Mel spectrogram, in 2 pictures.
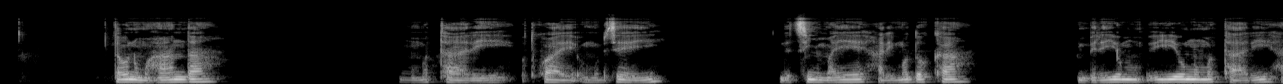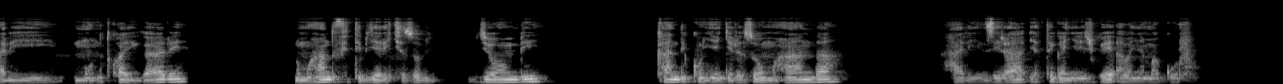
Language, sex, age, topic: Kinyarwanda, male, 36-49, government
